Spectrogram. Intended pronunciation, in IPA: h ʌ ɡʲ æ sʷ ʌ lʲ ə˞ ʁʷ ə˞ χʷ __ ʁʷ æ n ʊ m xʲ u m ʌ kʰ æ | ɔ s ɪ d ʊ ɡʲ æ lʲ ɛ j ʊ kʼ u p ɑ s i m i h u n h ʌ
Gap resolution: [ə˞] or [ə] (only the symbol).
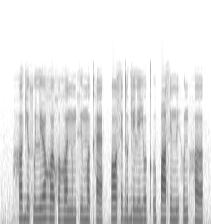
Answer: ə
